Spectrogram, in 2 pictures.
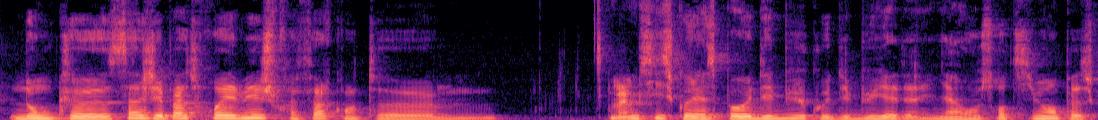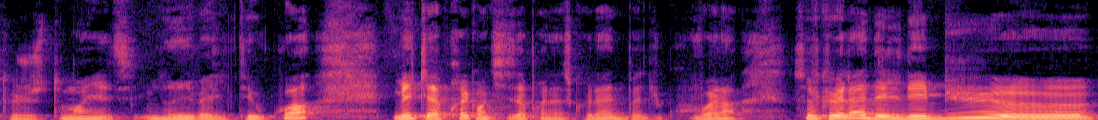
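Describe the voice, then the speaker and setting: A woman in her thirties reviews a novel in a loose, chatty way. Her voice sits a little low and sounds warm and soft-edged. She often pauses, restarts her sentences and fills gaps with hesitant sounds. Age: 30s. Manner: hesitant, many fillers and restarts. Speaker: book vlogger. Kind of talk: casual book review.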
